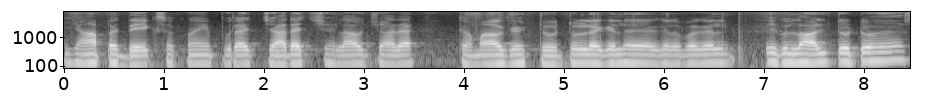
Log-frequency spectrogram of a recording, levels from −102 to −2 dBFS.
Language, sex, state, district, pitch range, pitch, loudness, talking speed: Hindi, male, Bihar, Lakhisarai, 125-135 Hz, 130 Hz, -22 LUFS, 155 wpm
